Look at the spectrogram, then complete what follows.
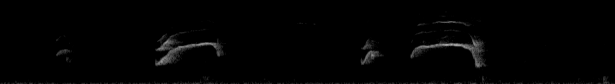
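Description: Two-day-old husky puppy crying while nursing: two high-pitched squealing cries about two seconds apart, each a short yelp followed by a longer whine that rises and falls in pitch.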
